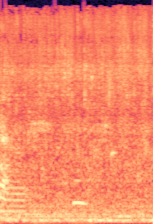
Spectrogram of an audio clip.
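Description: Kitchen tap running in a steady stream into a metal wok held under it, filling the pan with water.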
